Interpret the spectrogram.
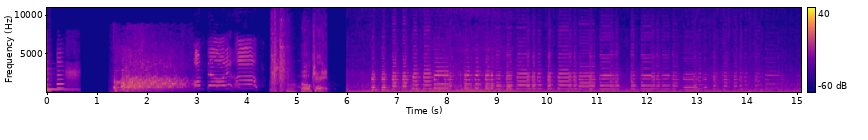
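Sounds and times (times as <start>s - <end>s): musical bus horn melody: 6.0s - 15.0s.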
